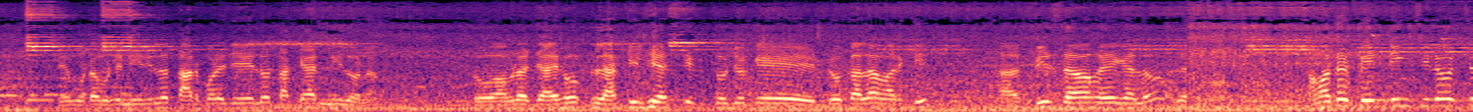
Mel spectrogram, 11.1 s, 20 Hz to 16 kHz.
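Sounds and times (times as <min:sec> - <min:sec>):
street traffic hum: 0:00.0 - 0:11.0
voices talking: 0:00.0 - 0:11.0.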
